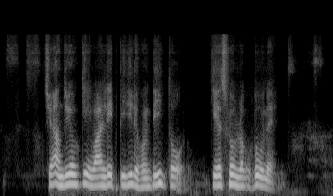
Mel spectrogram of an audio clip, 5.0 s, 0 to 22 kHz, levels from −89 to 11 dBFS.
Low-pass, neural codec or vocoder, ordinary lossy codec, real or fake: 10.8 kHz; codec, 16 kHz in and 24 kHz out, 0.4 kbps, LongCat-Audio-Codec, four codebook decoder; Opus, 16 kbps; fake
